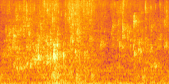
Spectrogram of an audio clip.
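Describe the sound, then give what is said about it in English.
A kitchen tap runs steadily into a sink as dishes are washed, a continuous bright hiss of flowing water with small splashy fluctuations and no talking. “So that's why you're hearing me wash dishes while I record this one.”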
